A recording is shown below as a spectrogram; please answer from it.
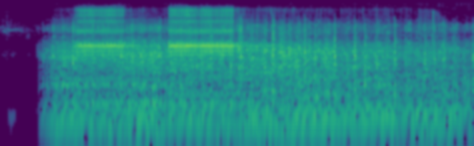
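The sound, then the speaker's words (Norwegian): Busy street ambience of a city of millions, from an NRK radio theatre clip: a steady, dense roar of traffic and rumbling engines, with two stretches of high electronic beeping cutting through the din. No voices. “Det de hørte, var den herlige millionbyen.”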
